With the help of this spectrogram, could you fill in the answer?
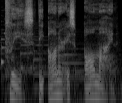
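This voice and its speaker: A man playing a gentle, poetic young swordsman in a video game, speaking in a courteous, measured, formal way. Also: mid-range voice. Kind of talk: video game character acting. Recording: music behind.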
